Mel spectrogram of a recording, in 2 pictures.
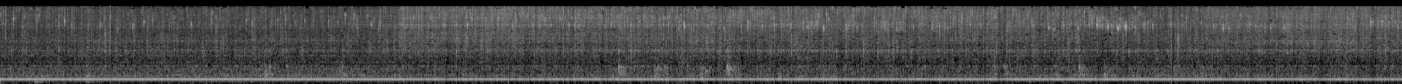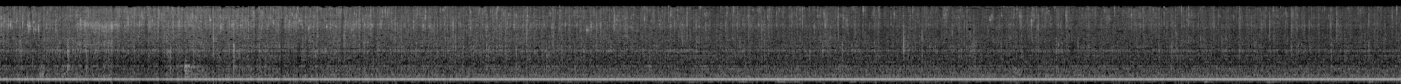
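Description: Skinless longganisa (Filipino sweet pork sausage) sizzling and crackling in hot oil in a nonstick frying pan, with a fork now and then knocking lightly as it turns the pieces. A steady low hum runs underneath.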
